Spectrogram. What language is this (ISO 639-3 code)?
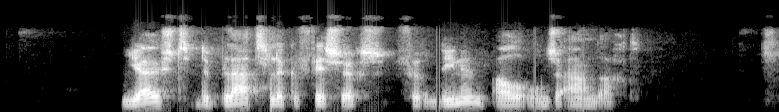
nld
